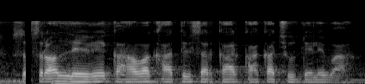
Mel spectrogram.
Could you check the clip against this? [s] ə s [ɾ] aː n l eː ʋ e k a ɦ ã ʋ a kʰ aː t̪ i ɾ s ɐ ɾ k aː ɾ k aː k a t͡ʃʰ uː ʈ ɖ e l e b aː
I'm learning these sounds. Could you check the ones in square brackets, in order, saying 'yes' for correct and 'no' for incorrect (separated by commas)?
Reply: yes, yes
